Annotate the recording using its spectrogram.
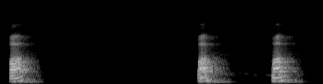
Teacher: while pronouncing pa, there is hardly any vibration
